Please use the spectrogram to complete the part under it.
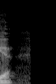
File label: Arabic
